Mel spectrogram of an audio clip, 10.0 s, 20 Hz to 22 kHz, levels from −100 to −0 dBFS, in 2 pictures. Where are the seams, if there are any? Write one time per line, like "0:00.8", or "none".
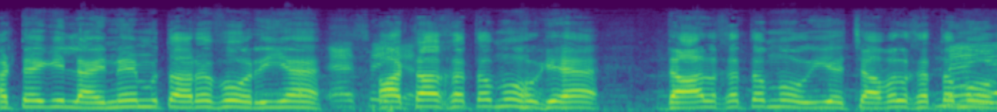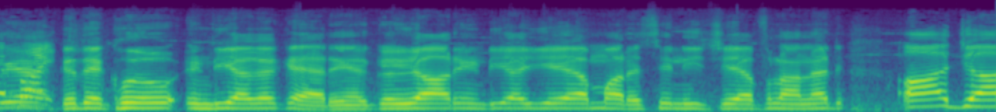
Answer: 0:05.2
